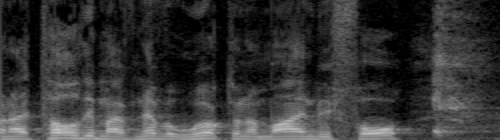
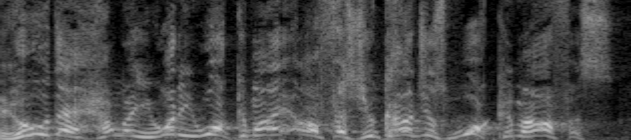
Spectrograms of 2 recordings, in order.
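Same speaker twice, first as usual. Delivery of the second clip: high shouted boss, fast and angry; mock furious yell at the new guy; imitated yell; 10 semitones higher, faster than usual. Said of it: "he just yelled at me".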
